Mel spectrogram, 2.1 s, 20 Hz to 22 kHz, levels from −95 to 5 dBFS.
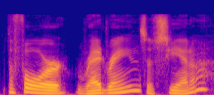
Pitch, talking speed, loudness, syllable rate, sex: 145 Hz, 170 wpm, -16 LUFS, 3.7 syllables/s, male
